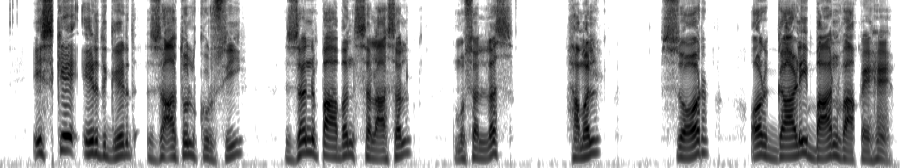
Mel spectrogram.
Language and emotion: Urdu, neutral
